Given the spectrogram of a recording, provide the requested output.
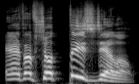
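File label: Scout good job, Russian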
